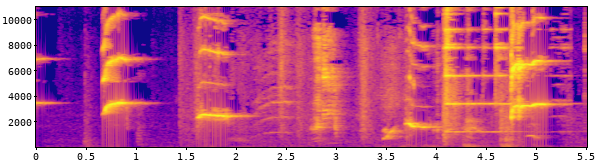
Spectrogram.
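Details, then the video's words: African grey parrot calls, meant to lure a lost bird back: loud clear whistles with sharp upward and level notes, mixed with short rasping squawks, in irregular bursts about once a second. "AFRICAN GREY SOUNDS CALLING / Used this bird sounds to get your bird back!"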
